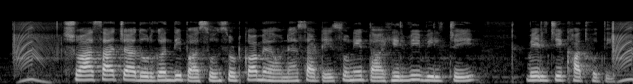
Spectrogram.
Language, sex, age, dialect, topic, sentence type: Marathi, female, 31-35, Standard Marathi, agriculture, statement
